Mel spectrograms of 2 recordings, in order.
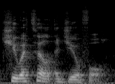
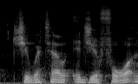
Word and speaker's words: Chiwetel Ejiofor: Chiwetel Ejiofor. – Chiwetel Ejiofor, who's both very, very good actors.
